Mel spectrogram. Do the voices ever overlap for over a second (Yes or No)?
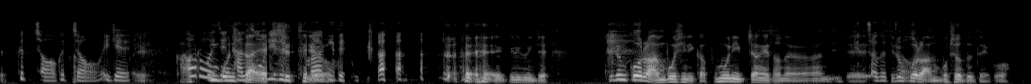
Yes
